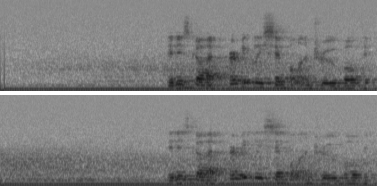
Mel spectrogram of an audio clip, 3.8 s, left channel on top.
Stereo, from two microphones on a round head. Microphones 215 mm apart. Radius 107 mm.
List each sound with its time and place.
1.7 s a man speaking: 85° left, 9.5 m; by 3.7 s 80° left, 8.5 m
